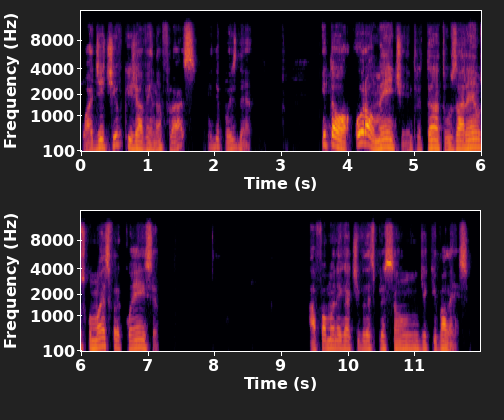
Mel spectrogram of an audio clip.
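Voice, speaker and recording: A man's voice: fairly high pitch, normal speed, pauses often, a bit bright, no room sound. A man teaching English grammar in a lesson, walking students through slides and tagging phrases with "né" and "ó". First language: Portuguese. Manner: repeats "ó" and "né" while pointing at slides. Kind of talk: online lesson explaining slides.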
